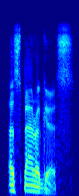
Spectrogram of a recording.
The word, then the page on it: asparagus: British English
